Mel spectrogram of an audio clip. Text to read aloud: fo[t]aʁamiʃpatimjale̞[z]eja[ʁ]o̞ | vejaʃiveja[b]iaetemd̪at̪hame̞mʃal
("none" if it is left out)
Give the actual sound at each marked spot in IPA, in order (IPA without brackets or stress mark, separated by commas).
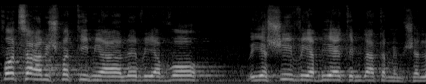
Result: t͡s, v, v, b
